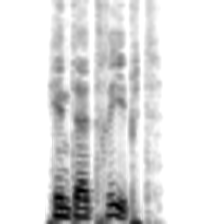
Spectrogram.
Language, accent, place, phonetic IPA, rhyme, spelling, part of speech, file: German, Germany, Berlin, [hɪntɐˈtʁiːpt], -iːpt, hintertriebt, verb, De-hintertriebt.ogg
- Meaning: second-person plural preterite of hintertreiben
